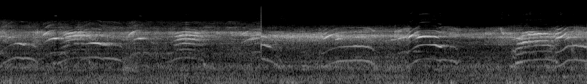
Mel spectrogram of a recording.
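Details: Meows of a mother cat's two kittens played from a mobile phone that she runs to watch: clear, arching mews with bright overtones, several overlapping, repeating about every half second, over a faint background hiss.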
